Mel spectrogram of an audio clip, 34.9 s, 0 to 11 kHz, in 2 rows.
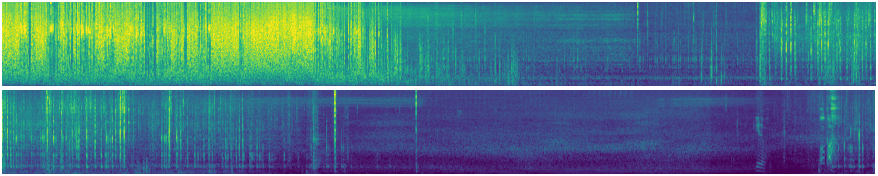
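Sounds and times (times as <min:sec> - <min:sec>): wind rush on microphone: 0:00.0 - 0:22.3
camera rattling: 0:00.0 - 0:24.5, 0:34.0 - 0:34.9
bicycle tyres crunching on gravel: 0:00.0 - 0:25.4, 0:32.9 - 0:34.9.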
